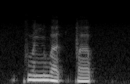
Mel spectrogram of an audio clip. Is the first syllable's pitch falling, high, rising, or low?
high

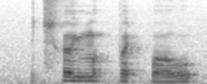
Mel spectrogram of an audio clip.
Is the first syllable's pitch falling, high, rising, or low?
high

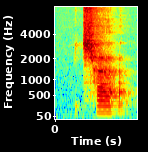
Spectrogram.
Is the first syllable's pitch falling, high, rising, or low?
low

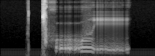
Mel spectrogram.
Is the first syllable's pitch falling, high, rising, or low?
low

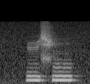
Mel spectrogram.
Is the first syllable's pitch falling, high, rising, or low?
high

